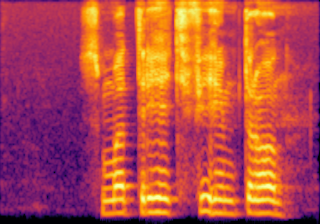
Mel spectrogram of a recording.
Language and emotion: Russian, sad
